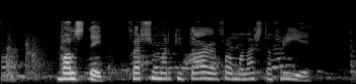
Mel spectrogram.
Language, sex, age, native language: Icelandic, male, 11, Icelandic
